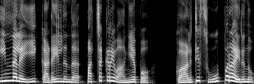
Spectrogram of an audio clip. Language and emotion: Malayalam, happy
